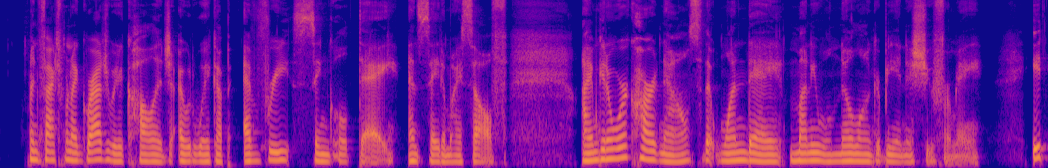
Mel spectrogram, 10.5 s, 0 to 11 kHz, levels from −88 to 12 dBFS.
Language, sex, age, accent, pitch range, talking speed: English, female, 30-49, American, 140-180 Hz, 210 wpm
